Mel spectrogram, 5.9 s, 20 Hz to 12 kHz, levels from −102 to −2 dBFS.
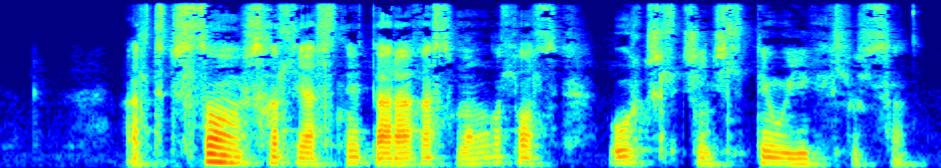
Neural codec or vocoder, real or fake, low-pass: none; real; 10.8 kHz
